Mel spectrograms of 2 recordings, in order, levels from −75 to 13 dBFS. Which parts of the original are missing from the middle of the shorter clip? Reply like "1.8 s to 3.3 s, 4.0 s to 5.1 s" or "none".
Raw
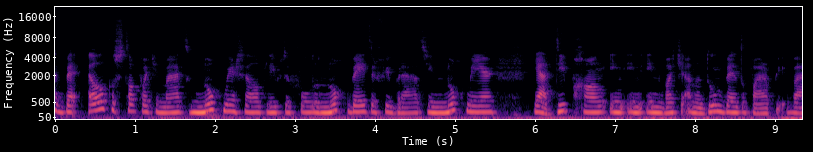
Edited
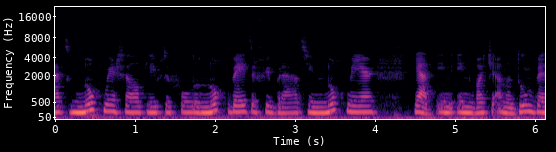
6.3 s to 7.1 s

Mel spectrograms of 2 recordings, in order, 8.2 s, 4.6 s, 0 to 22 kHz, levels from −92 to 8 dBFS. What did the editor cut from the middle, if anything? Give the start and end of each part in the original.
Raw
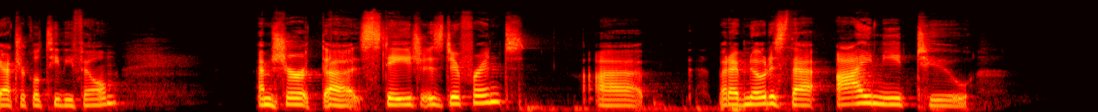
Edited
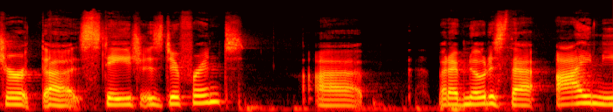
none

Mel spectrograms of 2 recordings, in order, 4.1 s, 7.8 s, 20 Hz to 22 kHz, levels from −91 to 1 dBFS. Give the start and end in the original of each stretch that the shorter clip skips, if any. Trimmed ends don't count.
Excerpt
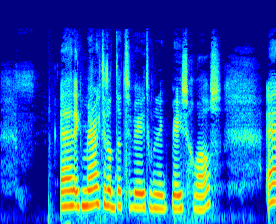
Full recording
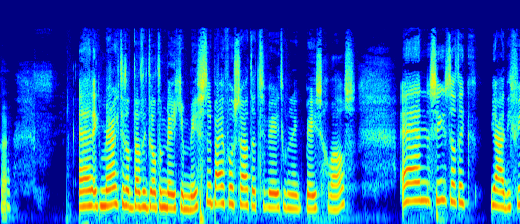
2.0 s to 3.7 s

